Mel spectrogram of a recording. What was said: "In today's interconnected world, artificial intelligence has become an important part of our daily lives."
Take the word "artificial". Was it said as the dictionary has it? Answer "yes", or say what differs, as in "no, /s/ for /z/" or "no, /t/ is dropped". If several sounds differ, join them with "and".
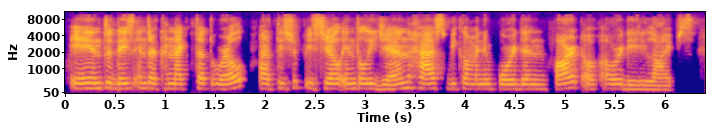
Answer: no, /s/ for /ʃ/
